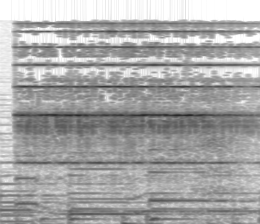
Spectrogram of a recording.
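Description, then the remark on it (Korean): An alarm clock rings loudly and steadily in the early morning, waking someone to go to a coffee class: a bright electronic tone with a simple stepping melody that starts abruptly and keeps going without pause. “그래서 요즘 이른 새벽부터 이 알람 소리에 깨서 커피 학원에 갑니다.”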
